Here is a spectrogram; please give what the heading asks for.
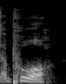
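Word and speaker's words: Appule: That's a pool. It's spelled like apple, but there's a U in there.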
